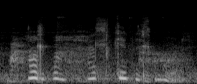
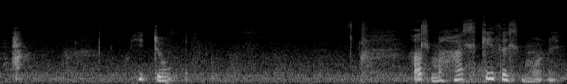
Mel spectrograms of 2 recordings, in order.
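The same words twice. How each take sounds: First: High, squeaky cooing question; high-pitched doggy voice. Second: High cooing question; high pet voice. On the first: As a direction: push the coo up into a squeak. Repeated higher. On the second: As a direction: coo at the husky, pitched up. Baby talk to dog. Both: Real, not acted.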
